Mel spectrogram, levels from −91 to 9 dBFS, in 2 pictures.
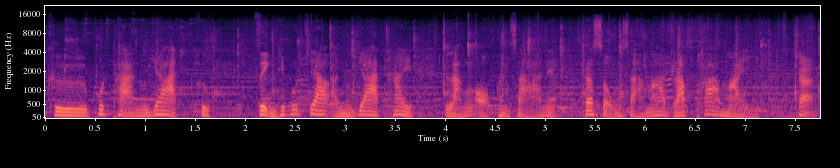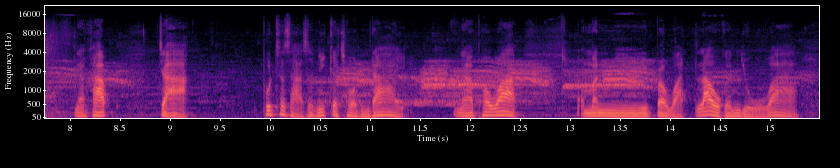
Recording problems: animal sounds; loud; throughout; 10 dB below the speech
alarms or sirens; faint; throughout; 20 dB below the speech
rain or running water; faint; throughout; 30 dB below the speech

